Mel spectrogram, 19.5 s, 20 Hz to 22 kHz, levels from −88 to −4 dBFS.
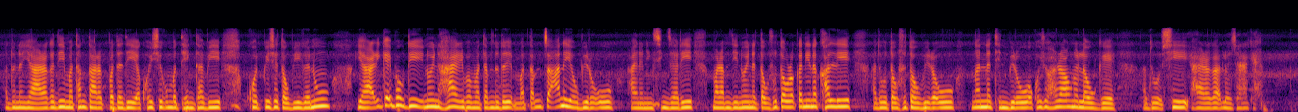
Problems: constant background noise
